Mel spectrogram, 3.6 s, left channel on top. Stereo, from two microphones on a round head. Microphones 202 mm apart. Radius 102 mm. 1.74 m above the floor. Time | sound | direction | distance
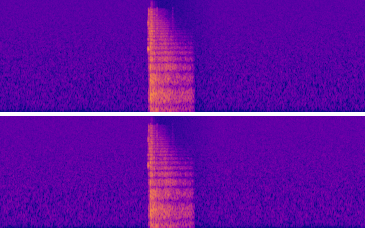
1.5 | a gunshot | 20° left (ahead or behind) | ?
